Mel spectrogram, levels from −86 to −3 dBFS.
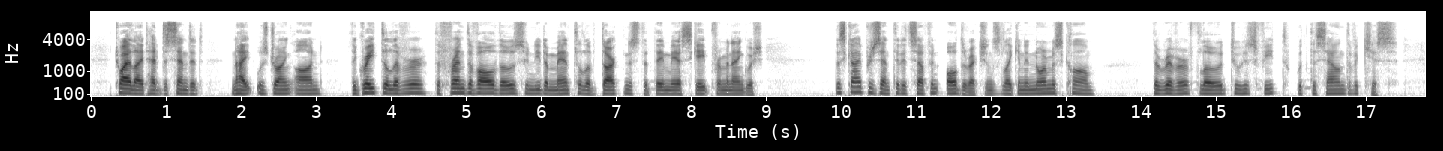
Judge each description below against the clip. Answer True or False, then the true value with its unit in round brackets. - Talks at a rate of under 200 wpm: True (170 wpm)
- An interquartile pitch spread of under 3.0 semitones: True (2.4 semitones)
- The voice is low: True (120 Hz)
